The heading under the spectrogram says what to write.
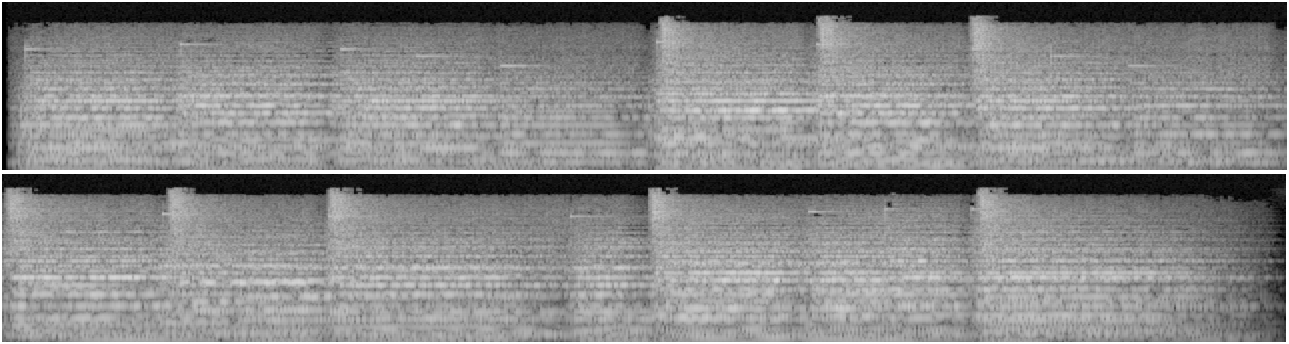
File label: lose jingle; Germany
